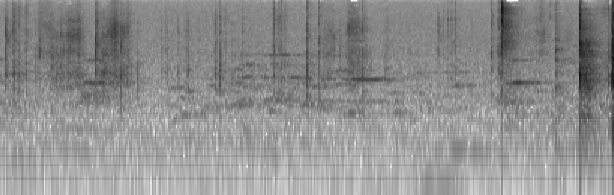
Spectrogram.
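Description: Scissors cutting through a sheet of paper in a run of short snips, with paper rustling. Louder crackles of paper come about five seconds in and again just before the end as the cut pieces are separated and lifted.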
